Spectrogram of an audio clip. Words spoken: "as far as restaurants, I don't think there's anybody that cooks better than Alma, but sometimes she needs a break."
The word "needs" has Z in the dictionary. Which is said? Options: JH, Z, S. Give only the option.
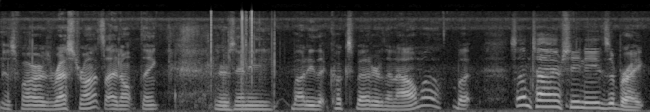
Z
